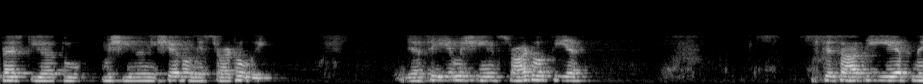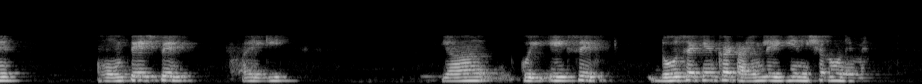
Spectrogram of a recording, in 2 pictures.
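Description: Nothing technically wrong turns up anywhere in this audio, so there's no problem to pin to a time or trace to a cause.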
